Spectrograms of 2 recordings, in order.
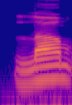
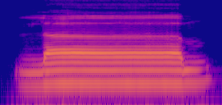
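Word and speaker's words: لام: calf calf তারপর রয়েছে লাম জিহ্বার আগার কিনারা সামনের উপরের দাঁতের মাড়ির সঙ্গে লাগাইয়া লাম উচ্চারণ হবে যেমন লাম লাম লাম এরপরে রয়েছে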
